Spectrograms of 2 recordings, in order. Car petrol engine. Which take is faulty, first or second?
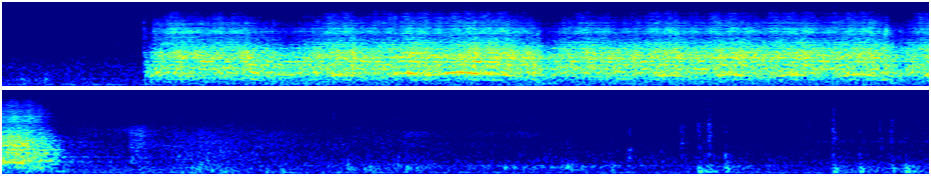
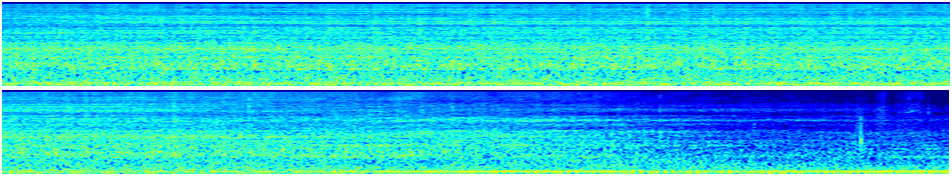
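first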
